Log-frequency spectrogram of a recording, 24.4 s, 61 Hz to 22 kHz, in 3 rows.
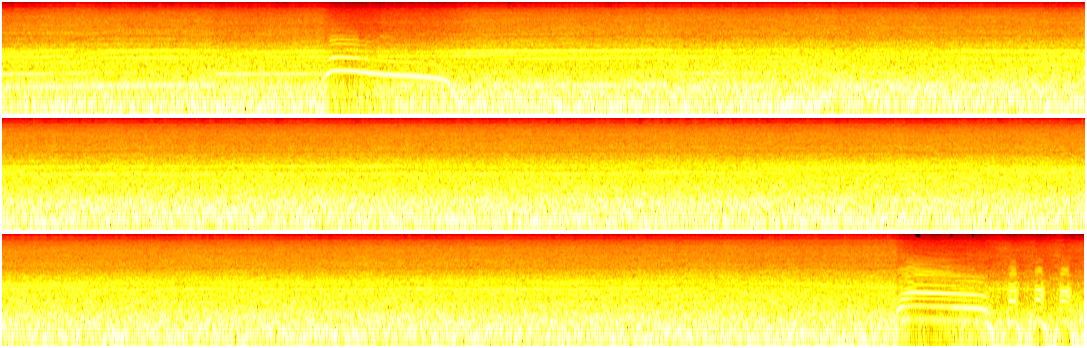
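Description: A 2024 Triumph Street Triple 765 Moto2 Edition motorcycle is ridden hard, with heavy wind roar swamping a loud engine whose pitch sweeps through quick gear changes at the start and end.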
